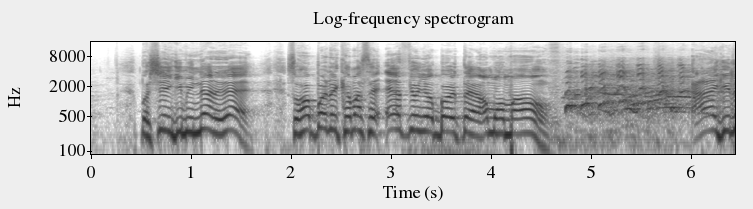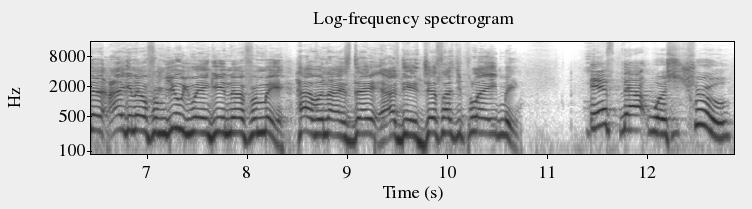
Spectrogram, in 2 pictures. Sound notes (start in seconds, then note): 4.6 audience laughs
